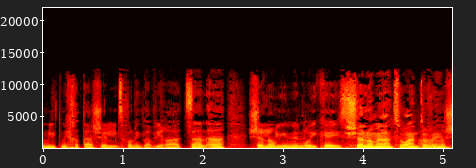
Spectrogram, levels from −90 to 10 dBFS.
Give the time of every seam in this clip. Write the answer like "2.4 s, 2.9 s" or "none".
0.9 s, 1.2 s, 2.9 s, 3.3 s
